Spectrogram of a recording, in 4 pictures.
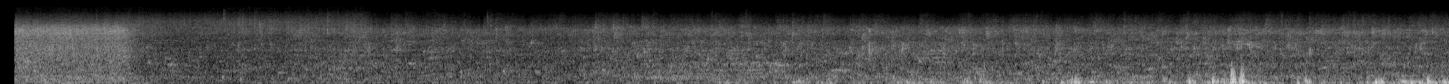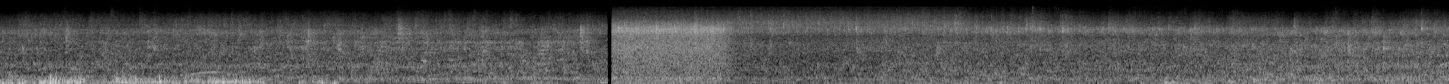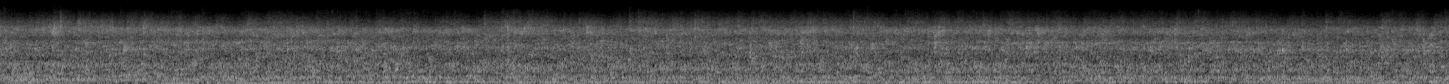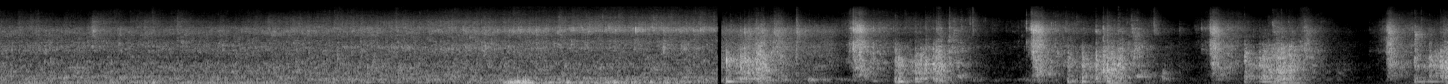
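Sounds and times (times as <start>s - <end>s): running floodwater: 0.1s - 57.9s
heavy rain: 0.2s - 53.0s
sudden loud hiss: 20.6s - 22.0s.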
